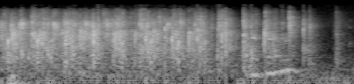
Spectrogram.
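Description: Audience applauding in a room: dense clapping that thins to a few scattered claps near the end.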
